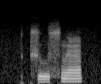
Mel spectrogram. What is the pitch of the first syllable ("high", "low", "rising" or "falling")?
low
